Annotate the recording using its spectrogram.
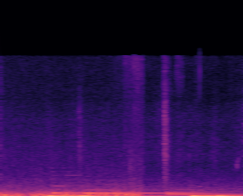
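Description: Background music: a bass line that changes note every half second or so under held steady notes, with a few light ticks on top.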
